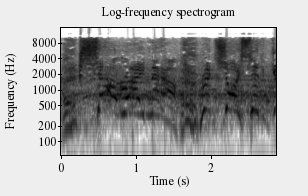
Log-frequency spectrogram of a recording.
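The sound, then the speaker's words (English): A church audience shouts, whoops and yells together in a loud, continuous, overlapping swell of excited voices during a fervent service. “Why don't you shake off those heavy bands of fear right now? If you haven't danced in a while, dance right now. If you haven't shouted in a while,”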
